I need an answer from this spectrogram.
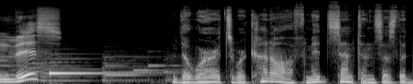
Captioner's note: ding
